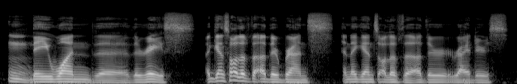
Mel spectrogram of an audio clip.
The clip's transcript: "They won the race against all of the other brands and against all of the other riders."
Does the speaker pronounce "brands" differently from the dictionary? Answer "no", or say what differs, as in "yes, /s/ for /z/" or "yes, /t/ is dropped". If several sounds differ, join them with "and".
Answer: yes, /s/ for /z/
